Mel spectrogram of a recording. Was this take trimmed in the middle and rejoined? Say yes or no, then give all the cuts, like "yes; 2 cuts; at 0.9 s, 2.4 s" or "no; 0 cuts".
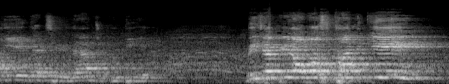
no; 0 cuts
